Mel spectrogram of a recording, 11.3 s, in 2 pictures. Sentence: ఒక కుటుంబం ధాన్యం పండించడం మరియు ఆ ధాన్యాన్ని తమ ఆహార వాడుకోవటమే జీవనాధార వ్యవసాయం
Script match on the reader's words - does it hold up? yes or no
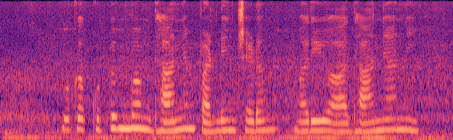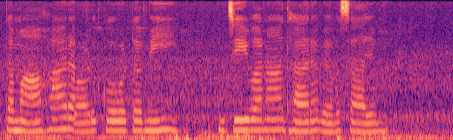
yes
